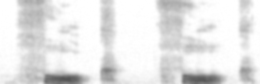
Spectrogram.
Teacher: make sure you get that vowel length a little bit longer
